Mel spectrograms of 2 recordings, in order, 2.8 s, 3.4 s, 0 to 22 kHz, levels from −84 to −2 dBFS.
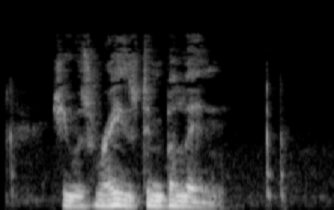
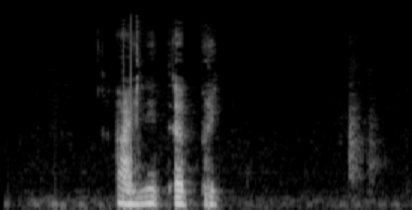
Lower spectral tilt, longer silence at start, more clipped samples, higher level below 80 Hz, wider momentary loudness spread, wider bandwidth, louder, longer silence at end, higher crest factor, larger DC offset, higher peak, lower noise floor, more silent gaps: about the same, -7.5 dB/octave vs -6.5 dB/octave; second, 0.45 s vs 0.95 s; neither; first, -38 dBFS vs -54 dBFS; about the same, 23 LU vs 25 LU; second, 11.5 kHz vs 15 kHz; first, -20 LUFS vs -26 LUFS; about the same, 0.45 s vs 0.5 s; second, 18 dB vs 26 dB; neither; about the same, -4 dBFS vs -4 dBFS; second, -50 dBFS vs -64 dBFS; neither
